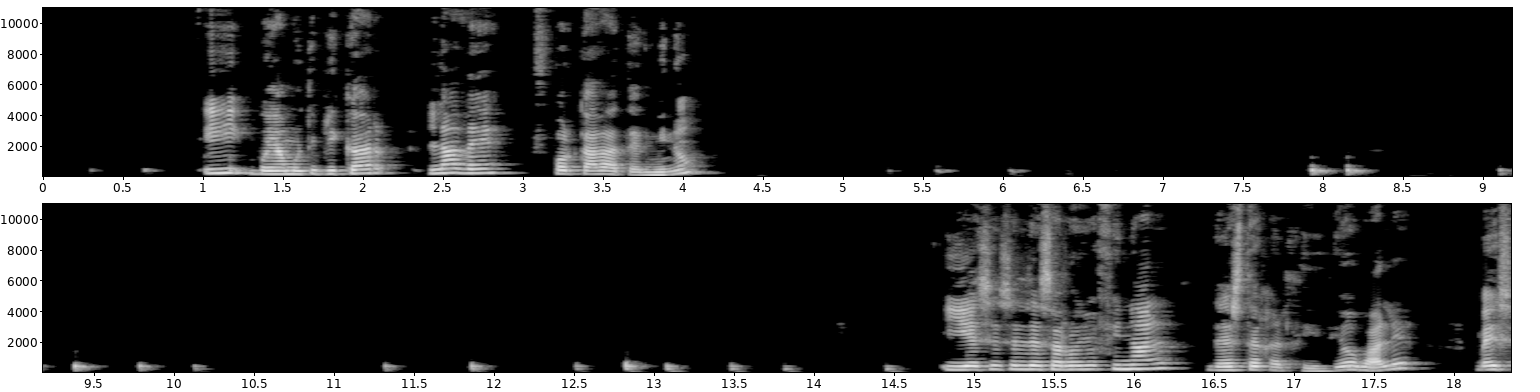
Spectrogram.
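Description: A young woman speaks calmly and clearly close by.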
